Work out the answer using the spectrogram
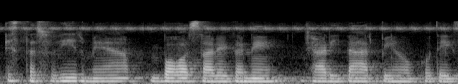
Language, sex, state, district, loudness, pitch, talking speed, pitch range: Hindi, male, Uttar Pradesh, Hamirpur, -18 LUFS, 145 Hz, 130 wpm, 140-150 Hz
